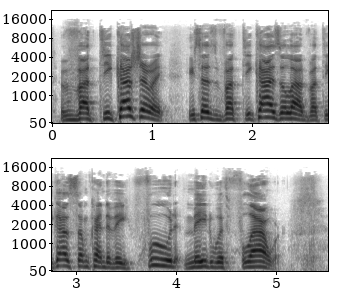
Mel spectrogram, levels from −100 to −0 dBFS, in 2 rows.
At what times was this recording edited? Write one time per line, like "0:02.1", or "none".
none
